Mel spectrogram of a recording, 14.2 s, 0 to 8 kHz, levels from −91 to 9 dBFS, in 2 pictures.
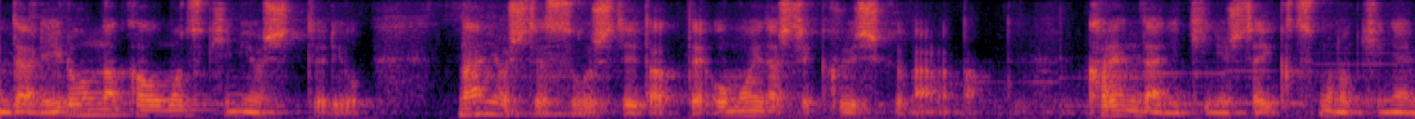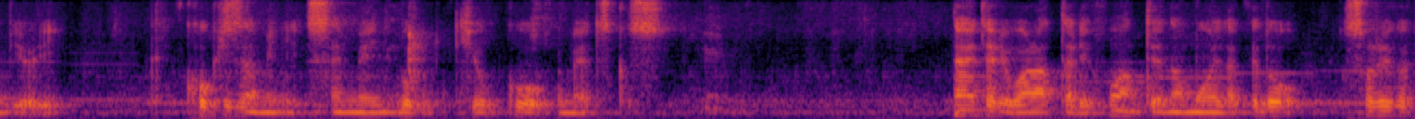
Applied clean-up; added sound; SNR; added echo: neural separator model SepFormer DNS4.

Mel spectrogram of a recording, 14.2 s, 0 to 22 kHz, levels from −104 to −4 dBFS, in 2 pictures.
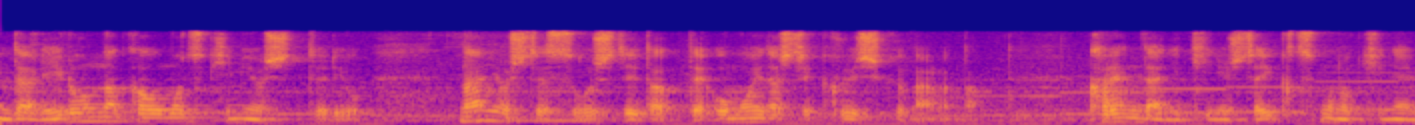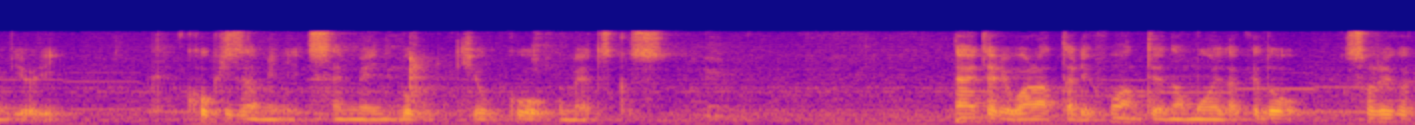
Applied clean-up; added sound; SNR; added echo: none; Wind instrument, woodwind instrument; 19 dB; reverberation time 0.2 s.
